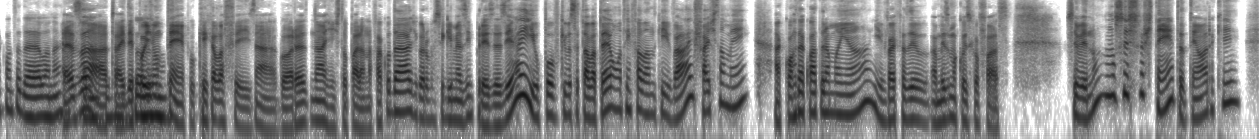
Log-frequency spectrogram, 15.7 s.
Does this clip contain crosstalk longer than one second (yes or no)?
yes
